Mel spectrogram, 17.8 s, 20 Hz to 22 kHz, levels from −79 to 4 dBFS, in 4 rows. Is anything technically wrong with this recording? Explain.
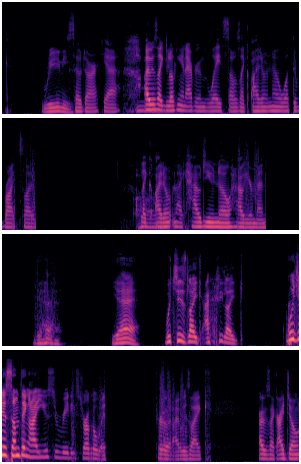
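Yes. Intermittent contact interrupts the speech three times: at 4.61 to 6.24 s after "don't know what the", at 7.98 to 9.70 s after "how do you know", and at 14.41 to 16.21 s after "something I used to". A loose connection briefly opens the signal path, dropping the audio for about 0.96, 0.95 and 0.74 s, with crackle at each break and faint hiss in the gap.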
